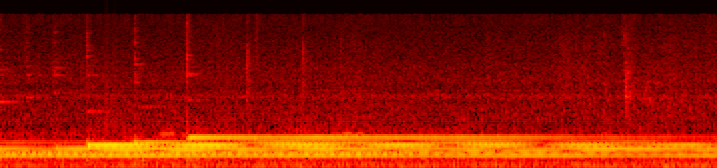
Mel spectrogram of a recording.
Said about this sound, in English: I'm going to go ahead and play those notes, because I have those Corinthian bells in here. Here they are. So this set of chimes is really my first large set of wind chimes, followed, fairly quickly by this one.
